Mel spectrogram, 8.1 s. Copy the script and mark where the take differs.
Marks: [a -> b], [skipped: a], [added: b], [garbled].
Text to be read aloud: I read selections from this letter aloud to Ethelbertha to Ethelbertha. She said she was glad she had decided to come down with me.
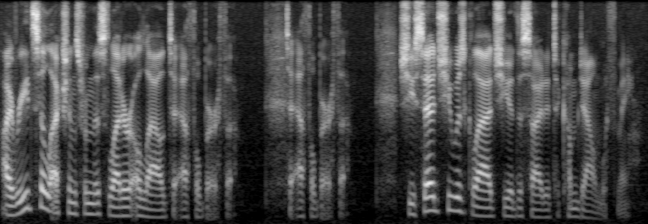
I read selections from this letter aloud to Ethelbertha to Ethelbertha. She said she was glad she had decided to come down with me.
